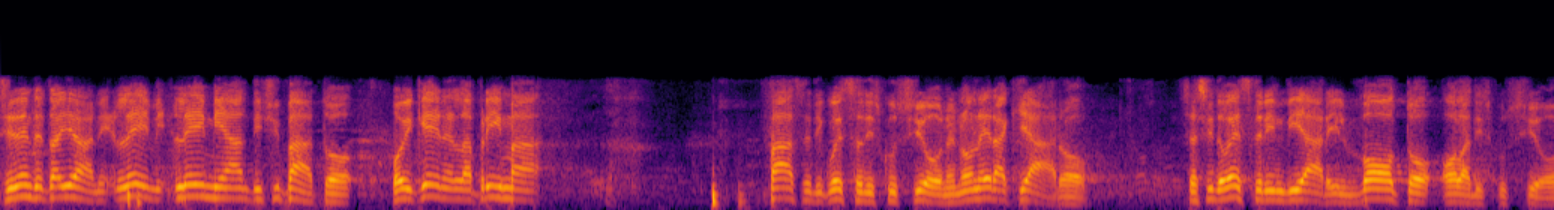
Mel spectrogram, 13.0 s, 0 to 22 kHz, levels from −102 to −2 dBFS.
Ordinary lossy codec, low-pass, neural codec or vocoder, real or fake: Opus, 24 kbps; 5.4 kHz; none; real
